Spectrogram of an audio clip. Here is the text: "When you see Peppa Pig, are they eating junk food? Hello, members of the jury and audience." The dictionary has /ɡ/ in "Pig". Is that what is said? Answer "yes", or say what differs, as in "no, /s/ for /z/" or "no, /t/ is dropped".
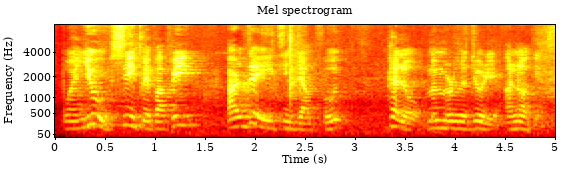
no, /ɡ/ is dropped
